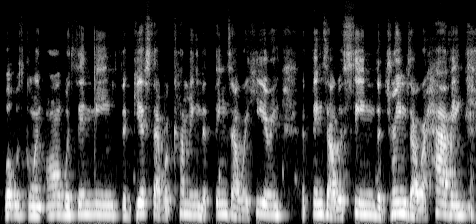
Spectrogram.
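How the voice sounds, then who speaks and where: A woman guest in casual chat, telling a personal story in an animated, expressive, folksy way. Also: low-pitched, normal speed, poor audio. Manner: folksy, conversational.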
